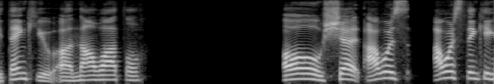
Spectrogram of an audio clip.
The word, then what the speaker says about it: Nahuatl: Do pronounce the T. Thank you. Nahuatl.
